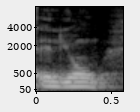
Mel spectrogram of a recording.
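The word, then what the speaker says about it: Elyon: do vetor referir a palavra Elohim ou Elion tá a pronúncia ele on é uma das maiores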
